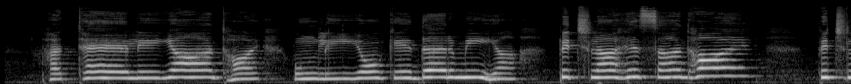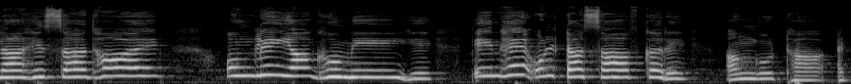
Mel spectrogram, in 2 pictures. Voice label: Punjabi Pakistan Audio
